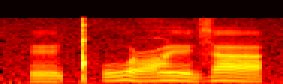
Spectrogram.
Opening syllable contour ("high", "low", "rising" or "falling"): low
